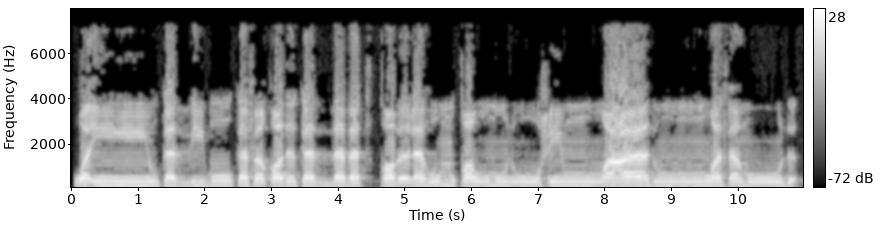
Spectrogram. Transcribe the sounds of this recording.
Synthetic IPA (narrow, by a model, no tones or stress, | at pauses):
waʔɪnjʊkaðːɪbuːkafɑqɑd̪kaðːabat̪qɑblaɦʊmqɑwmʊnuːħɪnwaʕaːd̪ʊwaθamuːd̪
